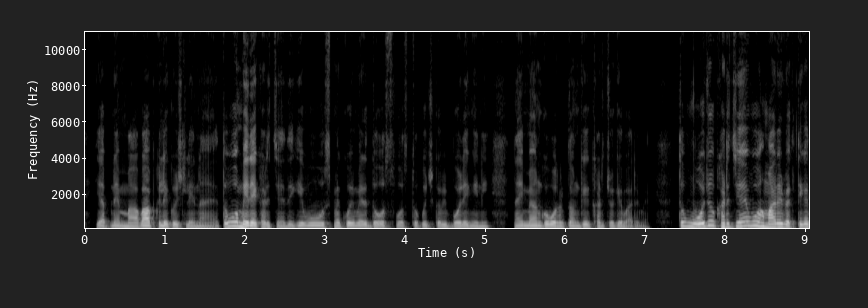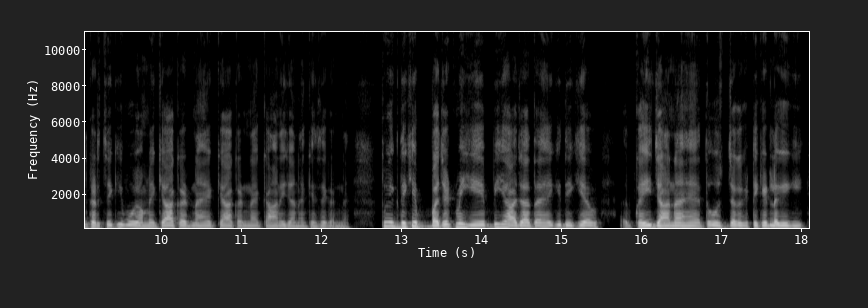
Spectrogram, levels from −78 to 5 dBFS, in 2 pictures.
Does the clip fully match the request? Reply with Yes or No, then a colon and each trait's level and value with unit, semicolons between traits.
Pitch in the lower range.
Yes: low, 125 Hz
